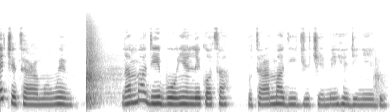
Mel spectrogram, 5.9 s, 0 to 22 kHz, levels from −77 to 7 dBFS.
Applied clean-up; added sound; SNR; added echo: none; Explosion; 13 dB; none.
